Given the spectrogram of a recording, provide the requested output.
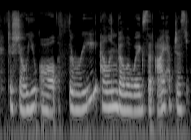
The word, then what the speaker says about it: Ellen Wille: briefly about the brand Ellen Villa so it is a German brand that's why it's pronounced Ellen Villa even though it's spelled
